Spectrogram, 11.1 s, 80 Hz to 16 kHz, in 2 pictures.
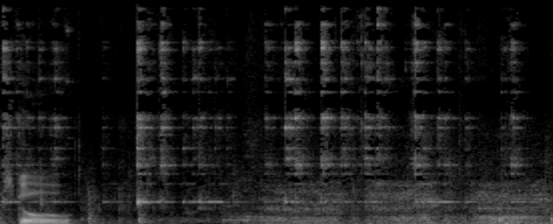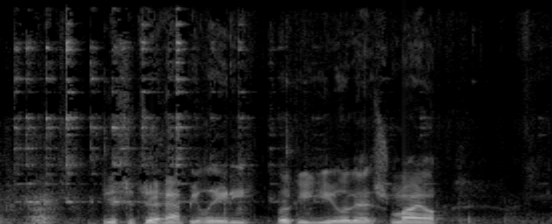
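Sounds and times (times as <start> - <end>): dog collar tags jingling: 0.0 - 9.9.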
